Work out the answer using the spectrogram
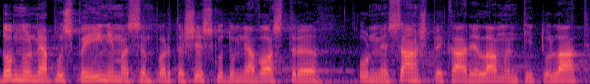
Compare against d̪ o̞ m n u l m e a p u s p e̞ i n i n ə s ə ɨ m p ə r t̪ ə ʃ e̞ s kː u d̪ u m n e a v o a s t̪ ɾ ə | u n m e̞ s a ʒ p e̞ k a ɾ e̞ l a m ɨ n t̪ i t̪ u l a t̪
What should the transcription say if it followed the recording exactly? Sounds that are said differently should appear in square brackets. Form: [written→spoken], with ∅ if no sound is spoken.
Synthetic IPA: d̪ o̞ m n u l m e a p u s p e̞ i n i [n→m] ə s ə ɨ m p ə r t̪ ə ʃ e̞ s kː u d̪ u m n e a v o a s t̪ ɾ ə | u n m e̞ s a ʒ p e̞ k a ɾ e̞ l a m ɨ n t̪ i t̪ u l a t̪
